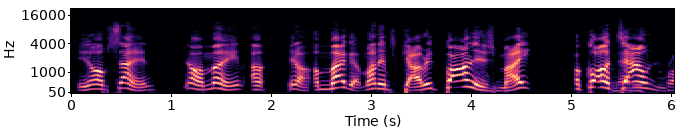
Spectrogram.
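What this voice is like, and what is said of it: Bad put-on British accent. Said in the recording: “Probably the worst British accent I've ever heard.”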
